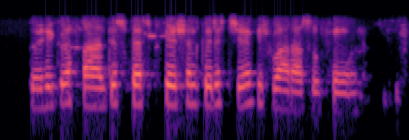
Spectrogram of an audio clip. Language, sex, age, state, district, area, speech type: Kashmiri, male, 18-30, Jammu and Kashmir, Kulgam, urban, conversation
